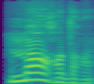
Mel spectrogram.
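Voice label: "mordre", French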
